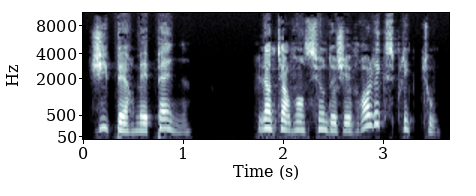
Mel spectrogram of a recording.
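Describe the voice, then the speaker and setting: A woman's voice: low-pitched, measured pace, dark tone, dry recording, muffled recording. A woman reading an earnest young detective. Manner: earnest, persuasive, emphatic. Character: young male police detective, shrewd and earnest.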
